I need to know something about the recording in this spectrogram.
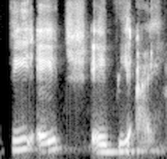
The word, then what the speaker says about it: Dhabi: D-H-A-B-I. Oh, I forgot the H, of course. Silent H, yes, of course.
